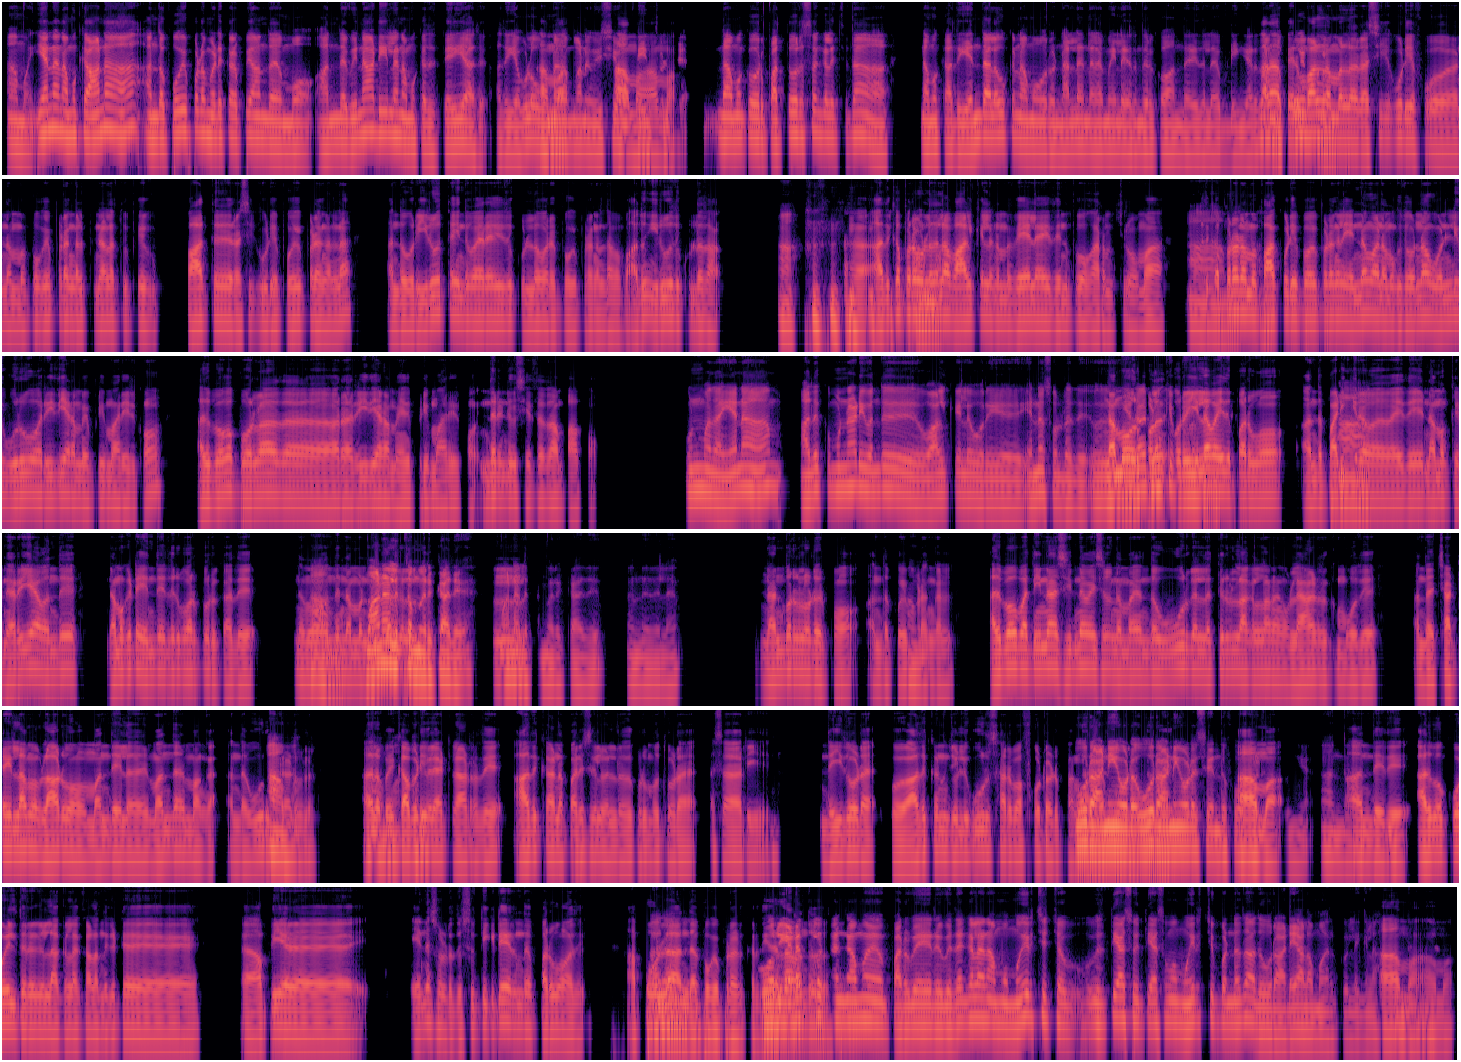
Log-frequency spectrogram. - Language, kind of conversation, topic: Tamil, podcast, பழைய புகைப்படங்களைப் பார்க்கும்போது நீங்கள் என்ன நினைக்கிறீர்கள்?
- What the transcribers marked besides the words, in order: "வயதுக்குள்ள" said as "வரஇதுக்குள்ள"; laugh; drawn out: "ஆமா"; in English: "ஒன்லி"; drawn out: "பொருளாதார"; other background noise; "திருவிழாக்கள்ல" said as "திருகிழாக்கள்ல"; "பல்வேறு" said as "பருவேறு"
